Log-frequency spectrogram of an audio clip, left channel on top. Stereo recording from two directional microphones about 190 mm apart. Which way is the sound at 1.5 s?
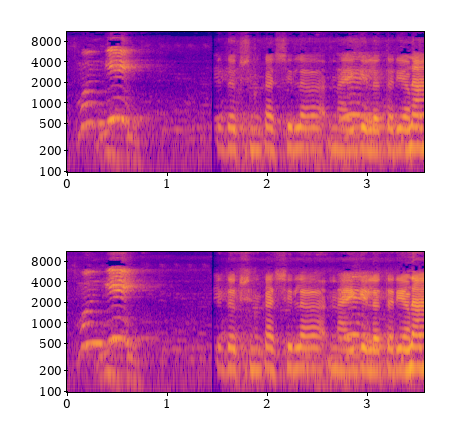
5° left (ahead or behind).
